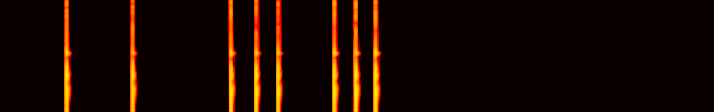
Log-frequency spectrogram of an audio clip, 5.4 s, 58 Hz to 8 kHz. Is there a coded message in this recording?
Yes: tap code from 0.5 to 2.9 s, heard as knocks on wood, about 6 knocks a second. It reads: AN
